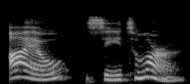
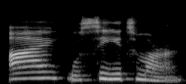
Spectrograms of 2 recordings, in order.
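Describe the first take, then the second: First: I and will are joined into one syllable. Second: I and will are said as separate words. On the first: "then you start to connect your subject and your verb" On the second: "do not connect them. Just say I will"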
